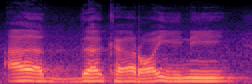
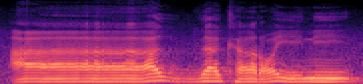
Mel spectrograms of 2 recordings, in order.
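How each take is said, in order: First: The second hamzah is softened, between hamzah and alif. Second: The second hamzah becomes a long drawn-out vowel. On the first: "boleh kita tashilkan" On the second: "boleh juga kita baca ibdal"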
